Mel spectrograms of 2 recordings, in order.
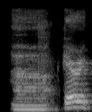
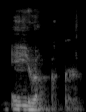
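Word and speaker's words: Arok: Eric Wolvengray. Eric. It's pronounced A-Rock.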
